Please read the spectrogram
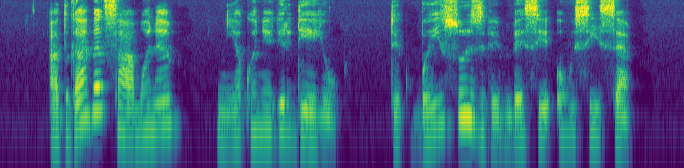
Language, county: Lithuanian, Tauragė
